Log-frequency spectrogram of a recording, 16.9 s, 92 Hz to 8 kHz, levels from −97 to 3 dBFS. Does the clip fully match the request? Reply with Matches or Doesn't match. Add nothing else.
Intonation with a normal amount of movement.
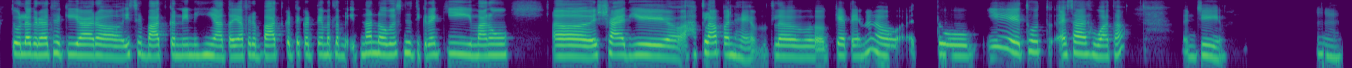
Doesn't match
